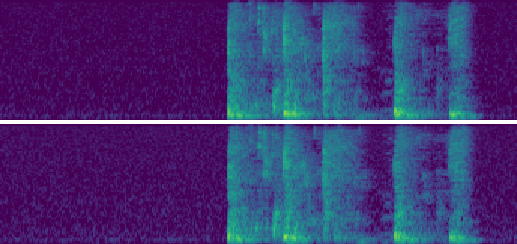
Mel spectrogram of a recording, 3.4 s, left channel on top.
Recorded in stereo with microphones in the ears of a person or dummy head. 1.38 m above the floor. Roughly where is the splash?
No splash in this recording.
